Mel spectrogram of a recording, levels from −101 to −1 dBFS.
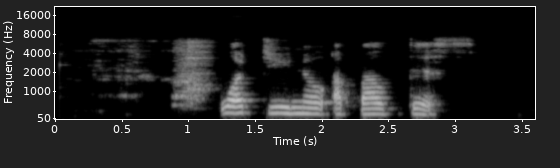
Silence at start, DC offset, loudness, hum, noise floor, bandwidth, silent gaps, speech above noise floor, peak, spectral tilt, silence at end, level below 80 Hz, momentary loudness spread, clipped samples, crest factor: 0.9 s; under 0.1%; -35 LUFS; none; -66 dBFS; 7.2 kHz; 2.61-2.65 s; 32 dB; -18 dBFS; -5 dB/octave; 0.5 s; -80 dBFS; 14 LU; under 0.1%; 18 dB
